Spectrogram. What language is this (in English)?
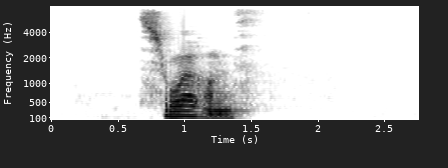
Kabyle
